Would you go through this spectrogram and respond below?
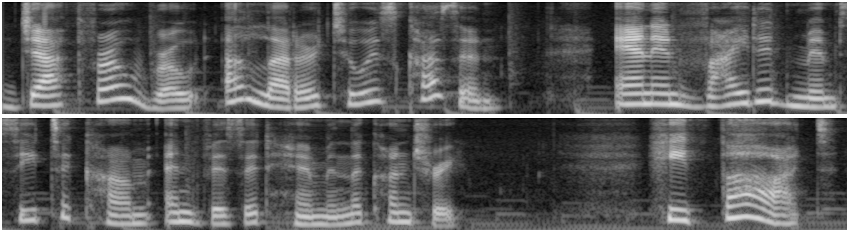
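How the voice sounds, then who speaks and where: Woman storyteller for young kids: expressive, lively pitch, unhurried, faint music underneath. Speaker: storybook reader. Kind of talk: scripted read-aloud of a children's story.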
